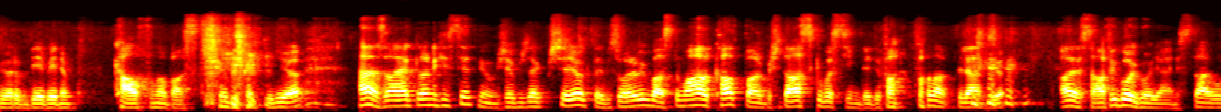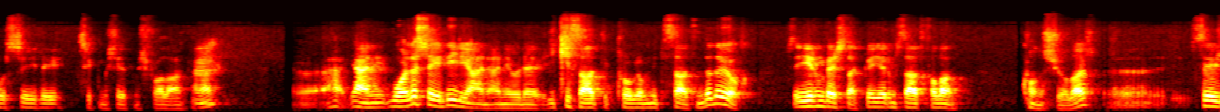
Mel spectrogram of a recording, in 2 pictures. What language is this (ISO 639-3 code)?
tur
